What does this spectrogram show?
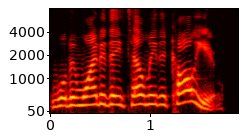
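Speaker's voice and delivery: high-pitched incredulous question; retold exasperated comeback; exasperated protest. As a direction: push it up high, baffled and put out. Acted argument with phone support.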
